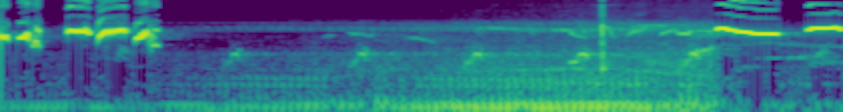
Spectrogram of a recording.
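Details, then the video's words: Female Oriental magpie-robin singing in the early morning to provoke males. Rapid loud sharp notes open, a low rumbling background swells in the middle, then a falling whistle and another note return. "Choè than mái hót kích trống hót căng sáng sớm"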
